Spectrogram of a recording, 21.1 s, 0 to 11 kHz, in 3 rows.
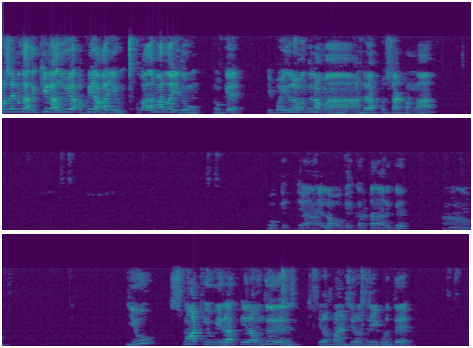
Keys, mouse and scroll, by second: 2.0 scroll down 5, 2.3-3.5 shift+middle drag, 5.4-5.8 shift+middle drag, 5.8 scroll up 3, 6.5-6.8 scroll down 2, 6.8-8.3 middle drag, 10.2-10.9 middle drag, 10.9 scroll down 2, 11.8 shift+middle click, 12.4-13.0 scroll up 7, 13.3-14.3 middle drag, 14.3 scroll up 1, 14.8 shift+middle click, 15.3 scroll down 2.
